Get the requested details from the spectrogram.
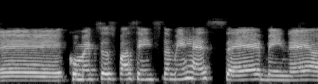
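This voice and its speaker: Here a woman is speaking. She talks in a Bahian accent. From Bahia, Brazil. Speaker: doctor. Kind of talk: casual chat. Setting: live stream.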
